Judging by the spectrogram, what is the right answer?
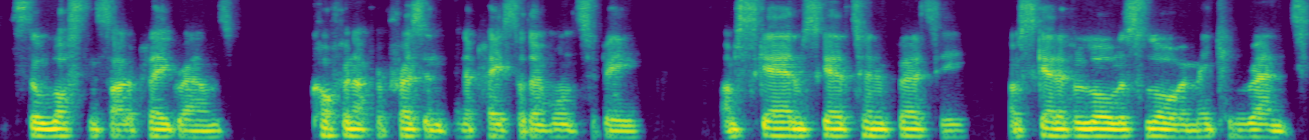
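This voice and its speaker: A young man in his twenties, a guest poet reading his poems in a measured, steady way over a video call. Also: fairly low pitch, low-quality recording. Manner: measured, steady delivery with repeated refrains. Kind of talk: poetry reading.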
